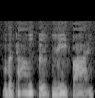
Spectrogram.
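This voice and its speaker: A woman's voice: medium pitch, slow, breathy edge, dry recording. A woman playing a gracious, effusive city wife in a radio drama. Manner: effusive, polite. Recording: dull old radio recording.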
